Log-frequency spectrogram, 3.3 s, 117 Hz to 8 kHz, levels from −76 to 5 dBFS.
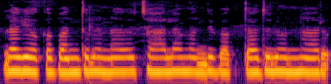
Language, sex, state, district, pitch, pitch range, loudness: Telugu, female, Andhra Pradesh, Sri Satya Sai, 220 Hz, 220-225 Hz, -13 LUFS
